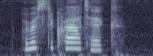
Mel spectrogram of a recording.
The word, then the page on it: aristocratic: American English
